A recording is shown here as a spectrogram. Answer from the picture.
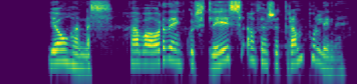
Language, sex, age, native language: Icelandic, female, 40-49, Icelandic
